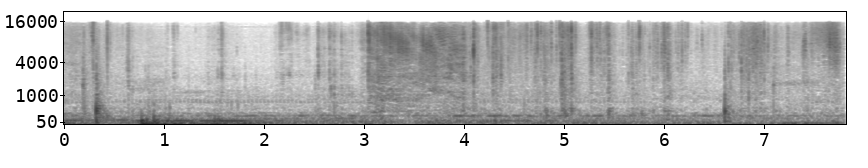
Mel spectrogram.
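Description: Plastic shrink-wrap film being peeled and torn off a vinyl LP jacket, crinkling and crackling, with a denser stretch of rustling about three seconds in.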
